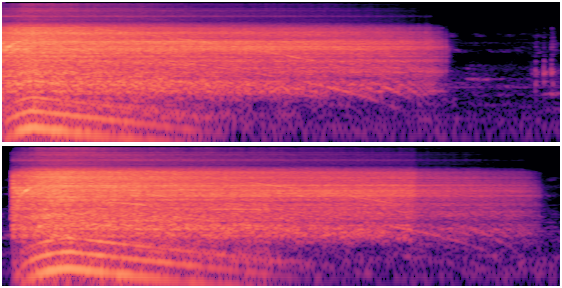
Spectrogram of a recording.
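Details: Boss angle grinder after repair for a sound problem, with the gear-side bearing replaced: two clean high-speed runs, each with a smooth whirring spin-down and no rattle or grinding; bearings sound healthy.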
